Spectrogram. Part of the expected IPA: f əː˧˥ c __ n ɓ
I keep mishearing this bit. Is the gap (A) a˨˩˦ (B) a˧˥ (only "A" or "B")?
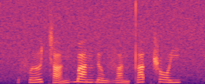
A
